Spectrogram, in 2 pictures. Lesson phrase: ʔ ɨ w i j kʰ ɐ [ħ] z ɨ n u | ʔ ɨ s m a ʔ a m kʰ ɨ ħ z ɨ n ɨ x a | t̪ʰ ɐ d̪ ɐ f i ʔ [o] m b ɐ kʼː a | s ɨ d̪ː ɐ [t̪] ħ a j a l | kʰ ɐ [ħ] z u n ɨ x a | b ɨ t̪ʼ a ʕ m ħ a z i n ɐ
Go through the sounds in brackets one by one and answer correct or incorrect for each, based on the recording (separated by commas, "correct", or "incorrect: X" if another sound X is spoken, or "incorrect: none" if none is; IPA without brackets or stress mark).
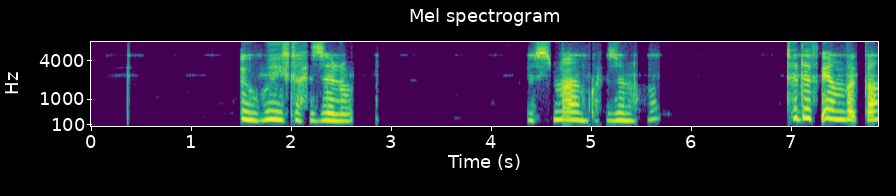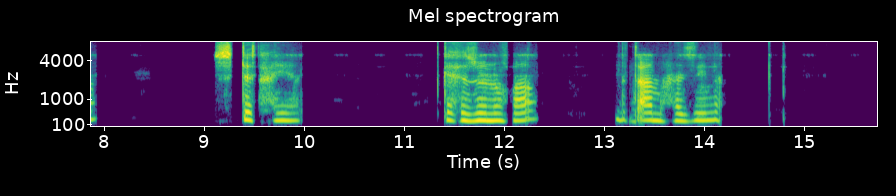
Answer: correct, correct, correct, correct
